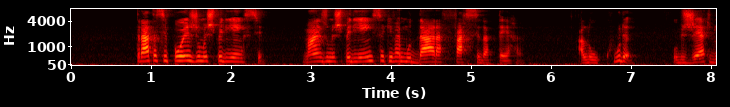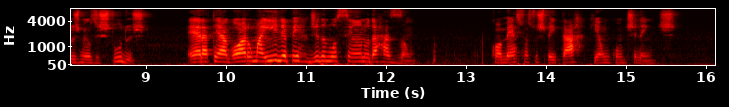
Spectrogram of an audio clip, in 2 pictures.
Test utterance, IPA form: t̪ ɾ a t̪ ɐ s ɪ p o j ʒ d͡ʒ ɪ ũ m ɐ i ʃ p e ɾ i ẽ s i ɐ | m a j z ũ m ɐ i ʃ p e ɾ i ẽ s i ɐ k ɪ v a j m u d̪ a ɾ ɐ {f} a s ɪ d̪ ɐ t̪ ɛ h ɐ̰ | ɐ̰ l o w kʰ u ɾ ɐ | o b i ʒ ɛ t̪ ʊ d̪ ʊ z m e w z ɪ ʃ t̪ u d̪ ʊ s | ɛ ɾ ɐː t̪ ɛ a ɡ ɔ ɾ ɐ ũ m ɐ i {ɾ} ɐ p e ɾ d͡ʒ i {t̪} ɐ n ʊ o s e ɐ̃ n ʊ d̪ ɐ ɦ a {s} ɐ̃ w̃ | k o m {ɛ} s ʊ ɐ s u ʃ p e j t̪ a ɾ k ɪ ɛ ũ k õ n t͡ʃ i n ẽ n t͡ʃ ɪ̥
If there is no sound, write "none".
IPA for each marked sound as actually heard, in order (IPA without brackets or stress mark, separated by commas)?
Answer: f, ʎ, d̪, z, ɛ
